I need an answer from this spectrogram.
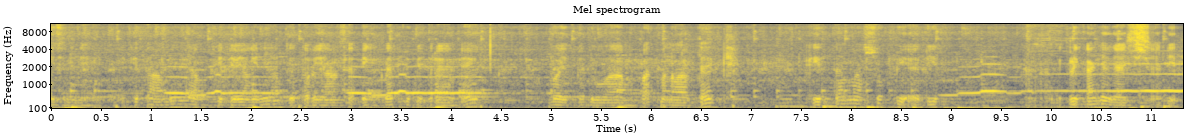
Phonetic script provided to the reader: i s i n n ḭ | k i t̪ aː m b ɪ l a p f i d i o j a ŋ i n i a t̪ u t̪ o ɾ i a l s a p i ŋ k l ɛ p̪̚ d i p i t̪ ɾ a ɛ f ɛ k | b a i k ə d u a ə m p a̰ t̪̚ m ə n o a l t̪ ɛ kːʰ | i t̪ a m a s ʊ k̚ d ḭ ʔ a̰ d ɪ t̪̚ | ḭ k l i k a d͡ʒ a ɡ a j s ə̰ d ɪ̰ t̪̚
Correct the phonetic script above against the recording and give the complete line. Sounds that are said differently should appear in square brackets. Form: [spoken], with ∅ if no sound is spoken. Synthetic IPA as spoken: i s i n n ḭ | k i t̪ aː m b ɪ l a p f i d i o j a ŋ i n i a t̪ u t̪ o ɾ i a l s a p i ŋ k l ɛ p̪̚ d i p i t̪ ɾ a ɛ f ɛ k | b a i k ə d u a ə m p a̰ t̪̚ m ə n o a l t̪ ɛ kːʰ | i t̪ a m a s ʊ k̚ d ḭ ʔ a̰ d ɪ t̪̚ | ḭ k l i k a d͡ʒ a ɡ a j s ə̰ d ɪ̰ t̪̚

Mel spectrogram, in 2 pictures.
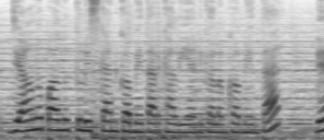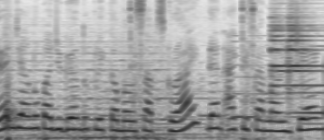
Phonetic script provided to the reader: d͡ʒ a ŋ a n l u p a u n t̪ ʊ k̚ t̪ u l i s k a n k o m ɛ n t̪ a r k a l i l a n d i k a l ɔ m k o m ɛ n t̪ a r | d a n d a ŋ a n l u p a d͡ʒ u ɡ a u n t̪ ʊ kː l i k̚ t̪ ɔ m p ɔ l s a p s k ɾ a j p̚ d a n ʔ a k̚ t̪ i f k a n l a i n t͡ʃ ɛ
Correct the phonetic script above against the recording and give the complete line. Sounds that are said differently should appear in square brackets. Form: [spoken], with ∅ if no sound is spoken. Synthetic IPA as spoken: d͡ʒ a ŋ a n l u p a u n t̪ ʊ k̚ t̪ u l i s k a n k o m ɛ n t̪ a r k a l i [∅] a n d i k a l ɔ m k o m ɛ n t̪ a r | d a n [d͡ʒ] a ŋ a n l u p a d͡ʒ u ɡ a u n t̪ ʊ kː l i k̚ t̪ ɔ m [b] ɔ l s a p s k ɾ a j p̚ d a n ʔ a k̚ t̪ i f k a n l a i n t͡ʃ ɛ

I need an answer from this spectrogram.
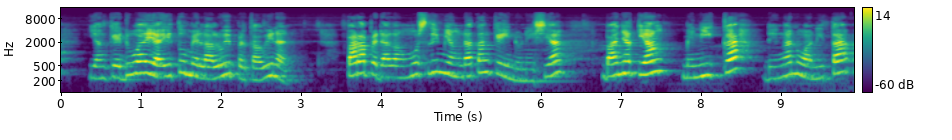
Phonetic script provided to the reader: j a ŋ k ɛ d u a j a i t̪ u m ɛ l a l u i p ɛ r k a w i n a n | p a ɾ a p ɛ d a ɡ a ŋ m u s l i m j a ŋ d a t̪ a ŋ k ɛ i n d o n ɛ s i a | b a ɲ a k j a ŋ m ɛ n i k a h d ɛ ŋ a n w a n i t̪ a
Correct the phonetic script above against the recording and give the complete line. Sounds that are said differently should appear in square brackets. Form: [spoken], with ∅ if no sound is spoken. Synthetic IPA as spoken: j a ŋ k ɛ d u a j a i t̪ u m ɛ l a l u i p ɛ r k a w i n a n | p a ɾ a p ɛ d a ɡ a ŋ m u s l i m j a ŋ d a t̪ a ŋ k ɛ i n d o n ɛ s i a | b a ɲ a k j a ŋ m ɛ n i k a h d ɛ ŋ a n w a n i t̪ a

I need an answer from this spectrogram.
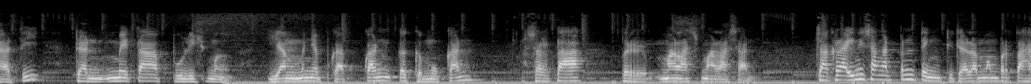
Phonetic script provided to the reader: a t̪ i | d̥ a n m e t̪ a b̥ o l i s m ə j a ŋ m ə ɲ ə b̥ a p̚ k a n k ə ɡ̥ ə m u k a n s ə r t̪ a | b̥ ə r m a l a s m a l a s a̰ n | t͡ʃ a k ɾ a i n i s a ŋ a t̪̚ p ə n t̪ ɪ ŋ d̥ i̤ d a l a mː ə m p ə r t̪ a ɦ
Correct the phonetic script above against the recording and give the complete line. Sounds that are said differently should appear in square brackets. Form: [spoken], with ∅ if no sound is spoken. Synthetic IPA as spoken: a t̪ i | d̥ a n m e t̪ a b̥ o l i s m ə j a ŋ m ə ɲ ə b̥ a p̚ k a n k ə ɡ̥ ə m u k a n s ə r t̪ a | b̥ ə r m a l a s m a l a s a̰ n | t͡ʃ a k ɾ a i n i s a ŋ a t̪̚ p ə n t̪ ɪ ŋ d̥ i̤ d a l a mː ə m p ə r t̪ a ɦ

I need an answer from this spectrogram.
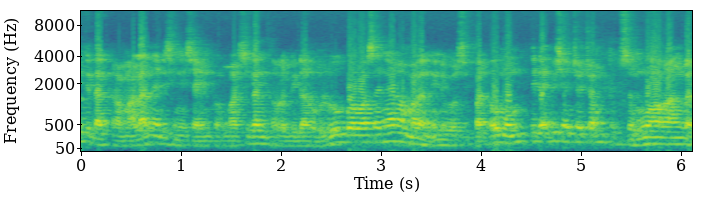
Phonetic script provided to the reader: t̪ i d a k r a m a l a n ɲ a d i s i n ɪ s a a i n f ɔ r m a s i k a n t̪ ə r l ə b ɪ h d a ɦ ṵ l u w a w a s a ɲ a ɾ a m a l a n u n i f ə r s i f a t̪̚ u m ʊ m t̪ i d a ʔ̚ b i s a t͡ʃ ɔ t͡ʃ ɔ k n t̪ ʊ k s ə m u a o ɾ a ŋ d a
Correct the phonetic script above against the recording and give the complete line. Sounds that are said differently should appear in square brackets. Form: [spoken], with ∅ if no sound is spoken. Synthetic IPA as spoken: t̪ i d a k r a m a l a n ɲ a d i s i n [i] s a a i n f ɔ r m a s i k a n t̪ ə r l ə b ɪ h d a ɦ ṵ l u [b] a w a s a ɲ a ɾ a m a l a n u n i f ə r s i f a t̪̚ u m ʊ m t̪ i d a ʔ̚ b i s a t͡ʃ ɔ t͡ʃ ɔ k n t̪ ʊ k s ə m u a o ɾ a ŋ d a

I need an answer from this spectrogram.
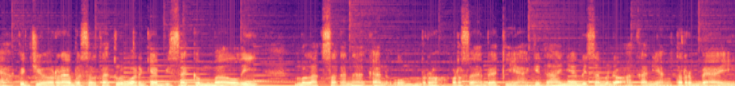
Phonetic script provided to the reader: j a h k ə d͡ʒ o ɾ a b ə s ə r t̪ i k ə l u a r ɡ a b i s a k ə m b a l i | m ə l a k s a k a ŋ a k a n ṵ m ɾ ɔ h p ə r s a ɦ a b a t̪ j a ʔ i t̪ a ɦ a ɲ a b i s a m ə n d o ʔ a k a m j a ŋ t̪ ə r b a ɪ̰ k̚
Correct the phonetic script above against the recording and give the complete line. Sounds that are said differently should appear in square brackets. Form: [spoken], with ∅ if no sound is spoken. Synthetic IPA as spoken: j a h k ə d͡ʒ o ɾ a b ə s ə r t̪ [a] k ə l u a r ɡ a b i s a k ə m b a l i | m ə l a k s a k a [n] a k a n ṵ m ɾ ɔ h p ə r s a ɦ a b a t̪ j a [k] i t̪ a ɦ a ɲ a b i s a m ə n d o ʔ a k a [n] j a ŋ t̪ ə r b a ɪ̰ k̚

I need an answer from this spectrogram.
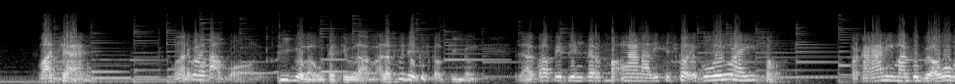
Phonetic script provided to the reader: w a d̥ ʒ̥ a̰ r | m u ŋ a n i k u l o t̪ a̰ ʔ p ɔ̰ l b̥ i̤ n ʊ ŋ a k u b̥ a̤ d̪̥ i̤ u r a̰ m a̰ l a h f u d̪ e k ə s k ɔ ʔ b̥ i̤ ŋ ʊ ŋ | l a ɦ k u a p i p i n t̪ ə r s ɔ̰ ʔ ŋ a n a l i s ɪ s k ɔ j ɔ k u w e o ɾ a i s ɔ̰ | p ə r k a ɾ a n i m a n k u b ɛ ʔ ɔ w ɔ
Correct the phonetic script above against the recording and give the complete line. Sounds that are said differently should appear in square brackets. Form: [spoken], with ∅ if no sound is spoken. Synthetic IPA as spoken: w a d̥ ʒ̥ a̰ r | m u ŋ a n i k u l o t̪ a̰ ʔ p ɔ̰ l b̥ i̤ [ŋ] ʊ ŋ a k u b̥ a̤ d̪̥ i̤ u [l] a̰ m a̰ l a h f u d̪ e k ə s k ɔ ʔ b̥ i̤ ŋ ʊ ŋ | l a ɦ k u a p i p i n t̪ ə r s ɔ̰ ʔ ŋ a n a l i s ɪ s k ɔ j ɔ k u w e [u] ɾ a i s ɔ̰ | p ə r k a ɾ a n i m a n k u b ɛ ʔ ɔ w ɔ

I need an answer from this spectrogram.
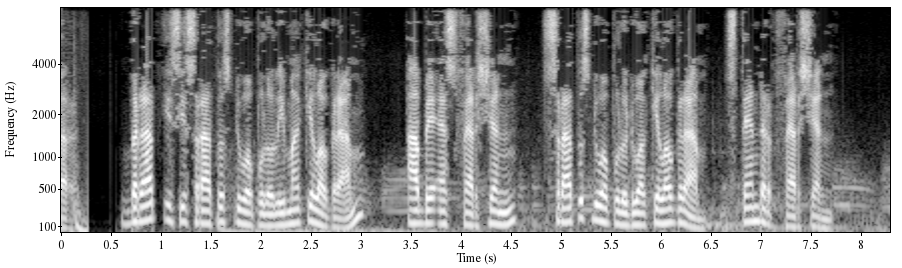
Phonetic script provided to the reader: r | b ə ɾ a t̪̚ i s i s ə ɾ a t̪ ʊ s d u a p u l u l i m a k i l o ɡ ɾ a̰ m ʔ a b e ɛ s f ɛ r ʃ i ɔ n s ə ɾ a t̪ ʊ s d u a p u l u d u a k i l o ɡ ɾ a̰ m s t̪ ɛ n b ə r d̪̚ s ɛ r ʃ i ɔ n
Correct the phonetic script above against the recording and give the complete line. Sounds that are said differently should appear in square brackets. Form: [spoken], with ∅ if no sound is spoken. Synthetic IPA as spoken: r | b ə ɾ a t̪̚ i s i s ə ɾ a t̪ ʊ s d u a p u l u l i m a k i l o ɡ ɾ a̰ m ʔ a b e ɛ s f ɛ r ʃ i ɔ n s ə ɾ a t̪ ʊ s d u a p u l u d u a k i l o ɡ ɾ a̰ m s t̪ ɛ n [d] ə r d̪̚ [f] ɛ r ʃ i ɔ n

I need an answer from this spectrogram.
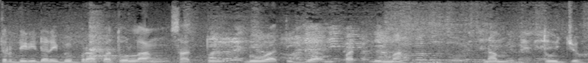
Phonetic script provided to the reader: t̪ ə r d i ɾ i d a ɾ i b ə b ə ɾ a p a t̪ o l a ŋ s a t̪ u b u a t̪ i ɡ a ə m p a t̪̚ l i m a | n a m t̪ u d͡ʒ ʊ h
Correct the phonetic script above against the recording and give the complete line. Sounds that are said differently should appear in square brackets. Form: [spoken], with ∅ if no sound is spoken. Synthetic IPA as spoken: t̪ ə r d i ɾ i d a ɾ i b ə b ə ɾ a p a t̪ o l a ŋ s a t̪ u [d] u a t̪ i ɡ a ə m p a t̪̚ l i m a | n a m t̪ u d͡ʒ ʊ h

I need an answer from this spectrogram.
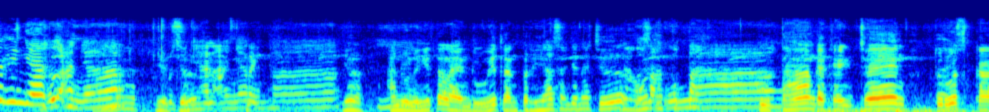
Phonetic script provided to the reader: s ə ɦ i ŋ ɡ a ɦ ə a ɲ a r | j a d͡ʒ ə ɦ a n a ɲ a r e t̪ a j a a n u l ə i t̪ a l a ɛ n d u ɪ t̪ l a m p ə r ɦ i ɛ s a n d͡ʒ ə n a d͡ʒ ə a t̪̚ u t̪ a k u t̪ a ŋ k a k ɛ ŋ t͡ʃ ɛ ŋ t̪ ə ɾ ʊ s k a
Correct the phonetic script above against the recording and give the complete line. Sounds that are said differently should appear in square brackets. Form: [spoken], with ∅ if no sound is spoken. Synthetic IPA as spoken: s ə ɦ i ŋ ɡ a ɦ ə a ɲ a r | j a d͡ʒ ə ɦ a n a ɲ a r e t̪ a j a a n u l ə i t̪ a l a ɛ n d u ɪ t̪ l a [n] p ə r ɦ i [a] s a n d͡ʒ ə n a d͡ʒ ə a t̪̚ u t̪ a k u t̪ a ŋ k a k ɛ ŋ t͡ʃ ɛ ŋ t̪ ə ɾ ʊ s k a

